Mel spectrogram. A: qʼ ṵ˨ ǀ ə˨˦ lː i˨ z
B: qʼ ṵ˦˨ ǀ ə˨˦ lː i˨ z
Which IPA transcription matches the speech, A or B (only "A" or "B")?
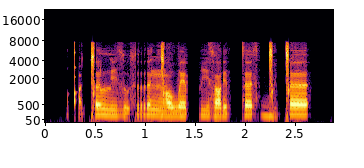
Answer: A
